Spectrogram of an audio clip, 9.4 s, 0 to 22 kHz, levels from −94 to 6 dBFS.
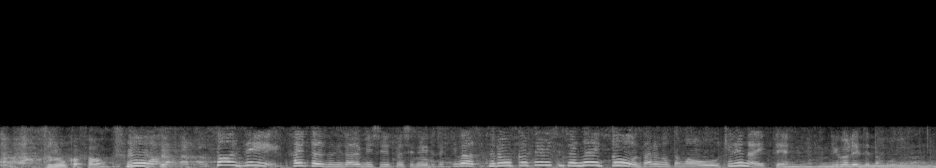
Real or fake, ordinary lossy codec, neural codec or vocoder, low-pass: fake; none; codec, 16 kHz, 4 kbps, FreqCodec, smaller model; 5.4 kHz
